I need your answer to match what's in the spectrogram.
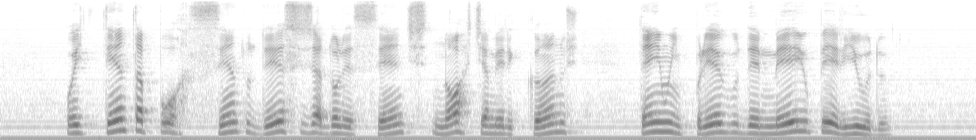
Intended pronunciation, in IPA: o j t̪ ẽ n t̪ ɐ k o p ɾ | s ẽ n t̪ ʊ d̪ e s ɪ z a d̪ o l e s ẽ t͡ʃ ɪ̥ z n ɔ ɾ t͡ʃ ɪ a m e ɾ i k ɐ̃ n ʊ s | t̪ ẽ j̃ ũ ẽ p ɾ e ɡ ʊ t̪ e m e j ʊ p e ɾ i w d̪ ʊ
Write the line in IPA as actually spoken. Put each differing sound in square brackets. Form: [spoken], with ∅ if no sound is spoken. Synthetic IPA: o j t̪ ẽ n t̪ ɐ [p] o [∅] ɾ | s ẽ n t̪ ʊ d̪ e s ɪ z a d̪ o l e s ẽ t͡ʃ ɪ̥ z n ɔ ɾ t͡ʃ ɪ a m e ɾ i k ɐ̃ n ʊ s | t̪ ẽ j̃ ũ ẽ p ɾ e ɡ ʊ [d̪] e m e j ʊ p e ɾ i w d̪ ʊ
